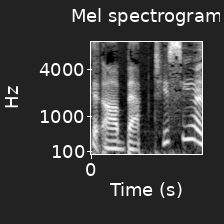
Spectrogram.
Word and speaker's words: Baptisia: Coming up after the top of the hour news, we're going to be talking about the plant of the week, Baptisia.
